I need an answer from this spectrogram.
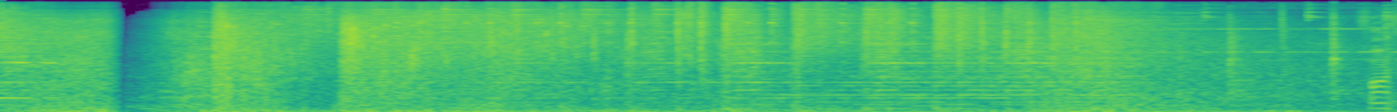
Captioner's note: logo slams; dramatic music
